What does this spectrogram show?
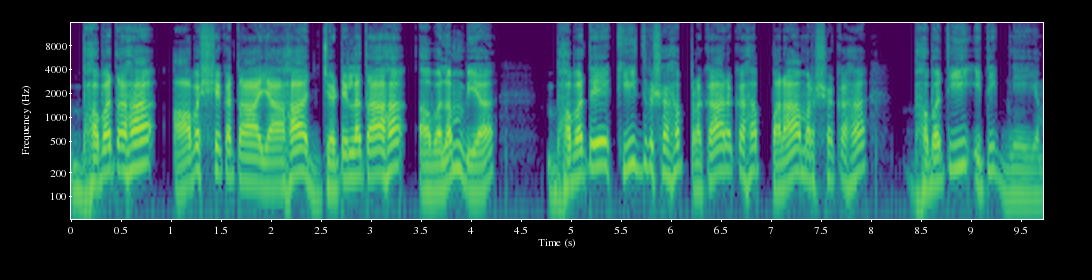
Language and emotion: Sanskrit, neutral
